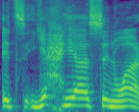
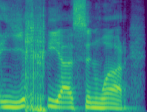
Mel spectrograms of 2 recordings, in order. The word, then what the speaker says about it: Yahya Sinwar: It's Yahya Sinwar. It's not Yihya Sinwar.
